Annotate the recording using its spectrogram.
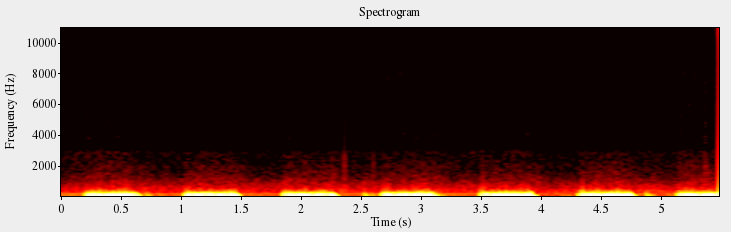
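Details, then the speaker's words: Flat, constant-amplitude pansystolic murmur of mitral regurgitation at about 74 beats per minute, obscuring the first and second heart sounds and followed by a third heart sound; a teaching recording on cardiac auscultation. "Notice that the sound envelope is flat. The murmur has constant amplitude. The murmur is pansytolic."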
